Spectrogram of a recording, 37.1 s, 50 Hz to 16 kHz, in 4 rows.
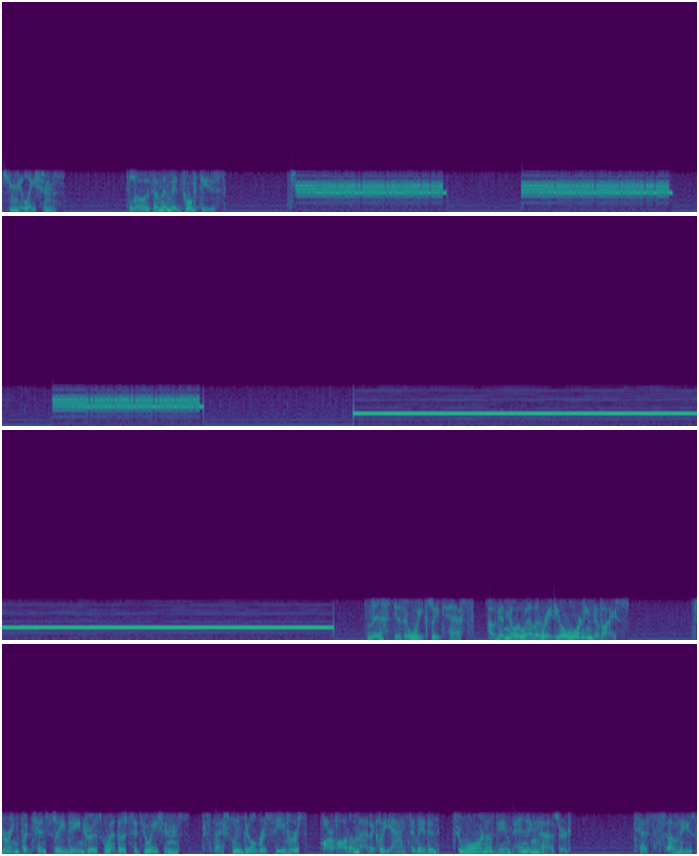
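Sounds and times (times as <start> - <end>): steady warning alarm tone: 3.9 - 6.0, 6.9 - 9.0, 10.0 - 12.0.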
